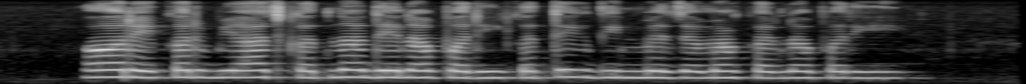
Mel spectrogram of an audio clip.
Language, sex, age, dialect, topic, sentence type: Chhattisgarhi, female, 46-50, Northern/Bhandar, banking, question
